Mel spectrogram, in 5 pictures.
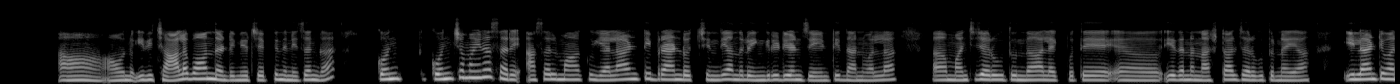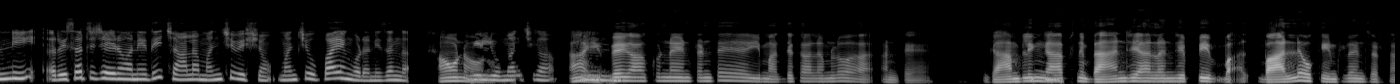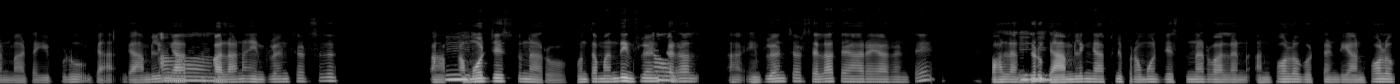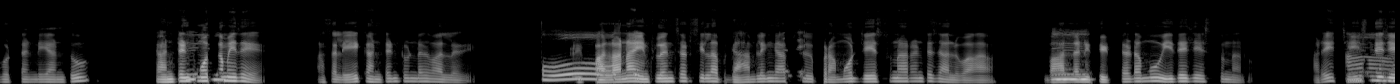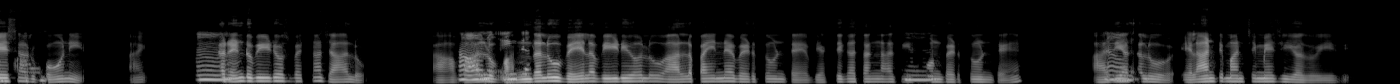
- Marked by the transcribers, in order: in English: "ఇంగ్రీడియెంట్స్"; in English: "రిసర్చ్"; in English: "గాంబ్లింగ్ యాప్స్‌ని బ్యాన్"; in English: "ఇన్‌ఫ్లుయెన్సర్స్"; in English: "గా గాంబ్లింగ్ యాప్స్"; in English: "ఇన్‌ఫ్లుయెన్సర్స్"; in English: "ప్రమోట్"; in English: "ఇన్‌ఫ్లుయెన్సరాల్"; in English: "ఇన్‌ఫ్లూయెన్సర్స్"; in English: "గాంబ్లింగ్ యాప్స్‌ని ప్రమోట్"; in English: "అన్‌ఫాలో"; in English: "అన్‌ఫాలో"; in English: "కంటెంట్"; in English: "కంటెంట్"; tapping; in English: "ఇన్‌ఫ్లుయెన్సర్స్"; in English: "గాంబ్లింగ్ యాప్స్ ప్రమోట్"; in English: "వీడియోస్"; other background noise; in English: "ఇమేజ్"
- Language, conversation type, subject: Telugu, podcast, ఇన్ఫ్లుయెన్సర్లు ప్రేక్షకుల జీవితాలను ఎలా ప్రభావితం చేస్తారు?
